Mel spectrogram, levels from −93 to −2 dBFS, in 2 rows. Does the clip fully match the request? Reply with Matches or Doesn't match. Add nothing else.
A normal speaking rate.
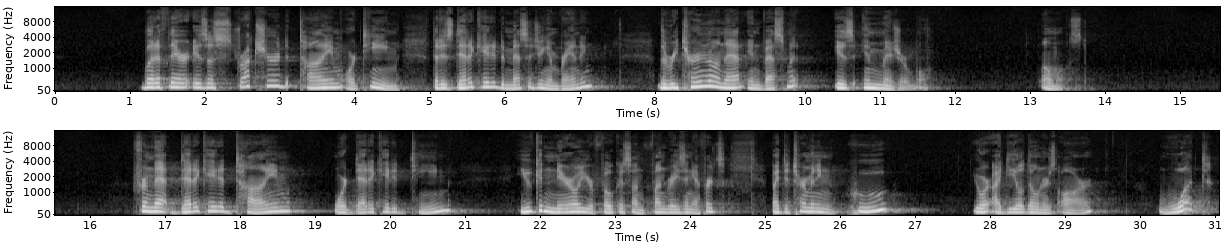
Doesn't match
